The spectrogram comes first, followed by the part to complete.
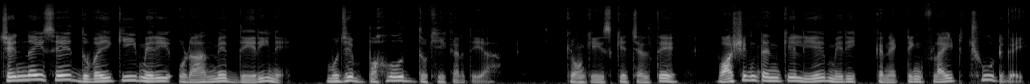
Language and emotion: Hindi, sad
